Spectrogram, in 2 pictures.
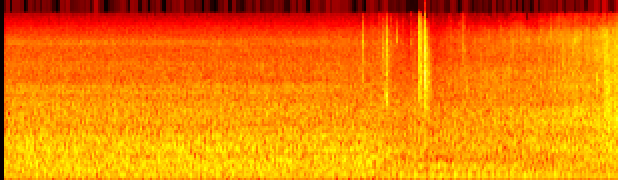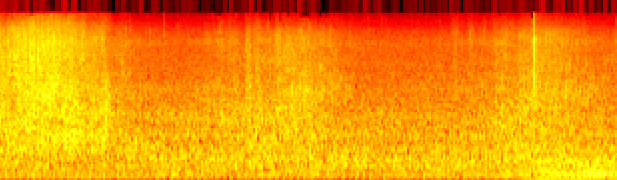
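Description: Car engine running steadily at low revs, heard from inside the cabin over a wash of wet-road hiss. There are two sharp clicks around four seconds in and a loud swell of hiss at about six to seven seconds. Near the end an engine revs up, rising in pitch.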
